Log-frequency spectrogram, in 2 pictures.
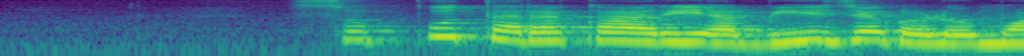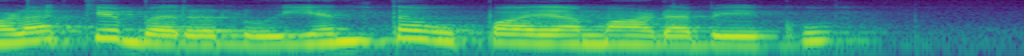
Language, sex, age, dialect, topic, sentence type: Kannada, female, 31-35, Coastal/Dakshin, agriculture, question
